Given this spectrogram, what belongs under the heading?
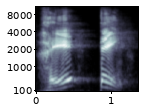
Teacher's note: Qual é a sílaba tônica? É o tem.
